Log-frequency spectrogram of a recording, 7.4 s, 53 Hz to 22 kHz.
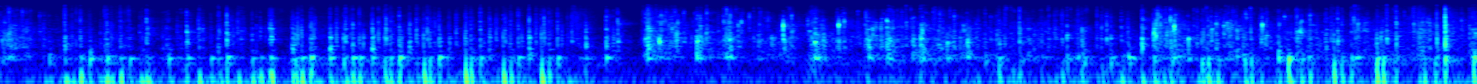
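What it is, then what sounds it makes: Glass bottle. A medium clear glass liquor-style bottle with amber contents is held in both hands in front of a microphone and rapidly tapped and scratched with fingertips and nails. The result is a dense, continuous stream of short, dry clicks and bright scratchy textures over soft low thumps. A faint steady ring sits around 300 Hz throughout.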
